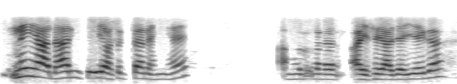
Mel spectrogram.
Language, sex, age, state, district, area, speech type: Hindi, male, 45-60, Uttar Pradesh, Hardoi, rural, conversation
